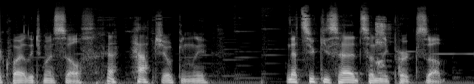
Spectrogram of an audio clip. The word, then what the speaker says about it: Natsuki: Natsuki is actually pronounced Natsuki.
